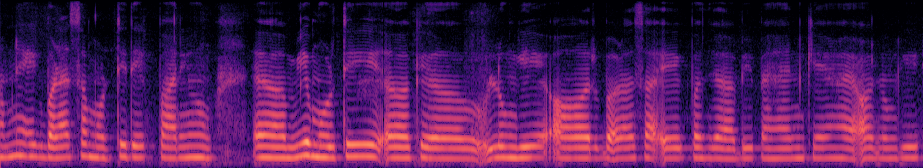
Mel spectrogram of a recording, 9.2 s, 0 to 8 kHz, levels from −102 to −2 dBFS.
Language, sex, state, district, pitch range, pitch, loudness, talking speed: Hindi, female, Bihar, Kishanganj, 185-195 Hz, 190 Hz, -34 LUFS, 150 wpm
